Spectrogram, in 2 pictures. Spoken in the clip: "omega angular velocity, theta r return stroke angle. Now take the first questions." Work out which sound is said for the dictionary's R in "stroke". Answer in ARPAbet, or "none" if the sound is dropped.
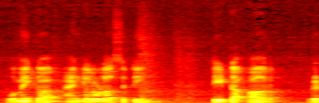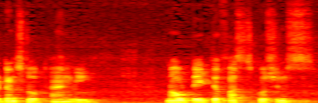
none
